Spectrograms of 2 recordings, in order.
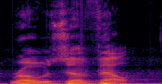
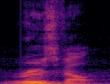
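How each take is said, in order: First: The name is said with three syllables. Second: The name is said with two syllables. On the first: "most people are throwing that third syllable in" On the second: "She's saying Roosevelt"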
